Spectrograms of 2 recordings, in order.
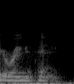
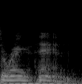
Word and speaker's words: orangutan: Although when you look at orangutan, the way it's spelled, there's no G on the end, but we say orangutan, don't we? Well, you do. It's orangutan.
